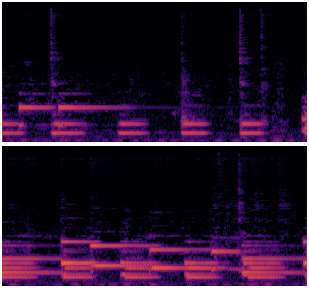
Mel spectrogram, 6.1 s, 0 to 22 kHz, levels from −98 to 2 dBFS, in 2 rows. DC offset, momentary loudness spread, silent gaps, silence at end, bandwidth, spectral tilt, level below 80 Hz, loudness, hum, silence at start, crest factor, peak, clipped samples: under 0.1%; 11 LU; none; 0 s; 16 kHz; -6 dB/octave; -74 dBFS; -44 LUFS; none; 0 s; 16 dB; -28 dBFS; under 0.1%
